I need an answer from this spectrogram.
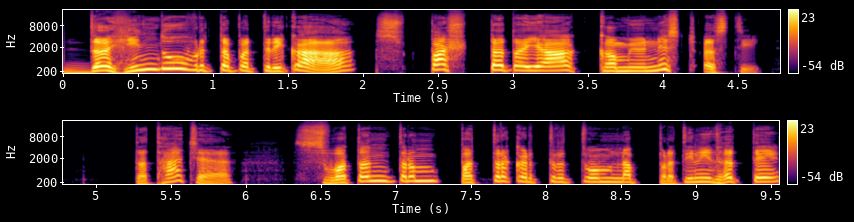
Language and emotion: Sanskrit, disgusted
